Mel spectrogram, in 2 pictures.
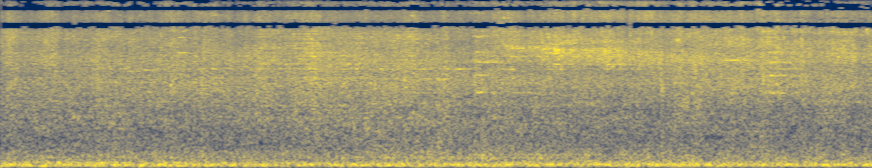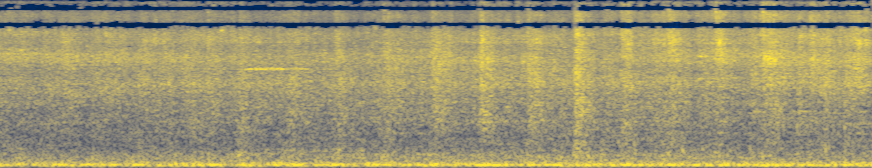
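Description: A train going by, with a steady, loud low rumble.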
